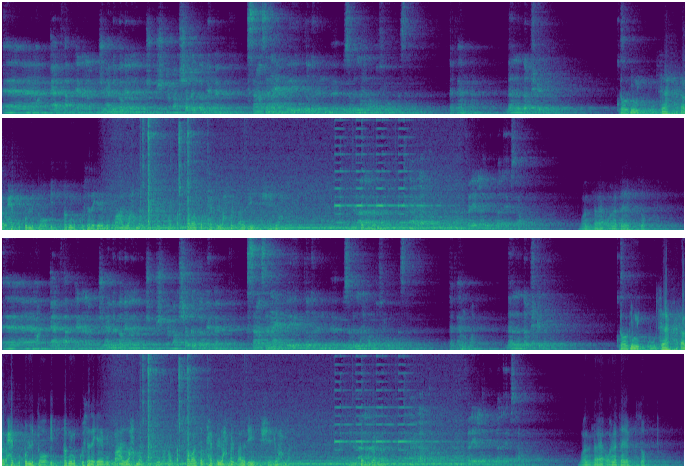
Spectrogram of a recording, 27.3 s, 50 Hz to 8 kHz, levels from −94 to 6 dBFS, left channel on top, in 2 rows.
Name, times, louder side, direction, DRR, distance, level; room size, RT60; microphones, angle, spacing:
voice 1, 0.0-8.4 8.9-9.3 10.0-11.0 12.3-12.5 20.7-21.2 21.7-24.1, equal, 30° right, -5 dB, 3.2 m, -37 dB
voice 2, 9.2-9.5 12.4-19.6 20.6-21.3 25.2-26.5, right 5 dB, 85° right, 10 dB, 0.5 m, -28 dB
sound 1, 15.6-22.9, equal, ahead, 0.8 m, -34 dB
19.0 x 8.4 x 8.5 m, 2.9 s
head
